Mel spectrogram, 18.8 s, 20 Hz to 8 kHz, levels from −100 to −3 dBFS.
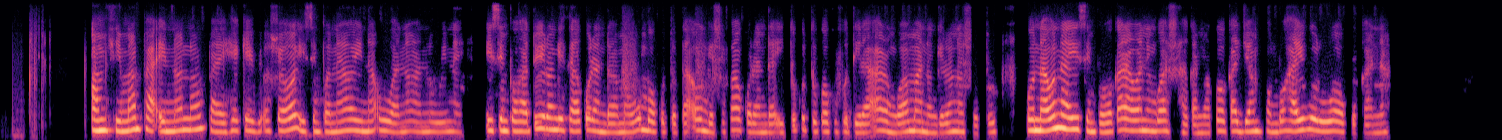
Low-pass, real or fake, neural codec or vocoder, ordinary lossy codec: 7.2 kHz; real; none; Opus, 32 kbps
